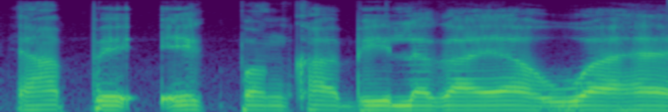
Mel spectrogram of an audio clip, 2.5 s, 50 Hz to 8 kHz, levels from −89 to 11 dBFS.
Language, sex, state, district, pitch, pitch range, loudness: Hindi, male, Jharkhand, Garhwa, 115 Hz, 115-120 Hz, -14 LUFS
